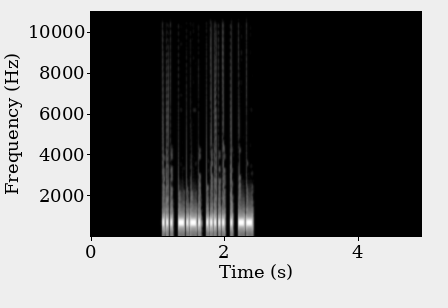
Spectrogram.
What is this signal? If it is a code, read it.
Morse code, heard as a keyed tone, about 39 wpm, 700 Hz. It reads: SC5EM
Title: Code Groups - 5 Letter:Numbers - 40wpm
